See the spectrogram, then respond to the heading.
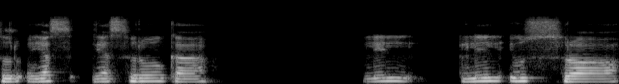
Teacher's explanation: এটা এসে রয়ের উপর খাড়া জবর রয়েছে, খাড়া জবরকে এক আলিফ পরিমাণ টান দিয়ে পড়তে হবে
